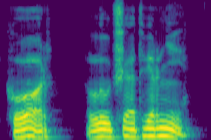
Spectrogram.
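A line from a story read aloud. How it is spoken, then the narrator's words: Through gritted teeth. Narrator (Russian): сквозь зубы процедил Алексей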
